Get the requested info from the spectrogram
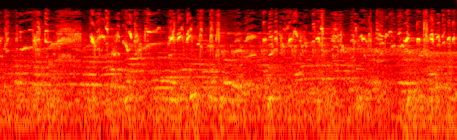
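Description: A gulsar sings a fast, high twittering of chirps and short whistled notes, running without pause. Other small birds seem to chatter at the same time.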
